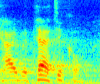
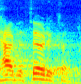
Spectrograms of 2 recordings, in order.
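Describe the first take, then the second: First: It is said with a British accent. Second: It is said with an American accent. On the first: "in British accent they say" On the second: "In American accent they say"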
